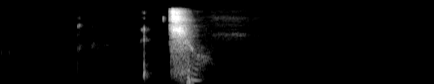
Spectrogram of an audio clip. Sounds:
Sneeze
